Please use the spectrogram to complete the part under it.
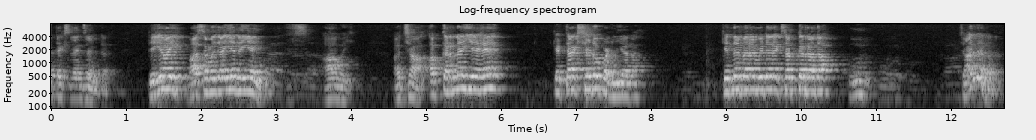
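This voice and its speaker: A man's voice: sits high, a bit bright, reverberant, recorded from a distance, low-quality recording. A man from Pakistan with a sore throat, lecturing a class on web design and teasing students to answer whether they follow. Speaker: web development instructor.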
